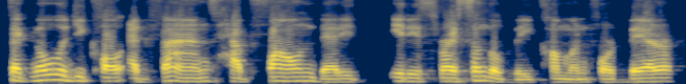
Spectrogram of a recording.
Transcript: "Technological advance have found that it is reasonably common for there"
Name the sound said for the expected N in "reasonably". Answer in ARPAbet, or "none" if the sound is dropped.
L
